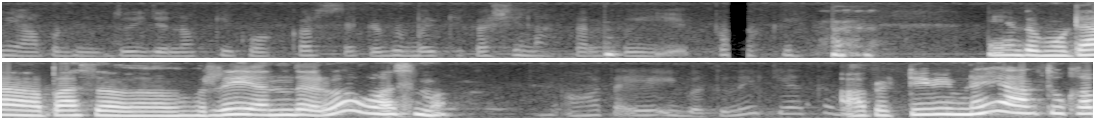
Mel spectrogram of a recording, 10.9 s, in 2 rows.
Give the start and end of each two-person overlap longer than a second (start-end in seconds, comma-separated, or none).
none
